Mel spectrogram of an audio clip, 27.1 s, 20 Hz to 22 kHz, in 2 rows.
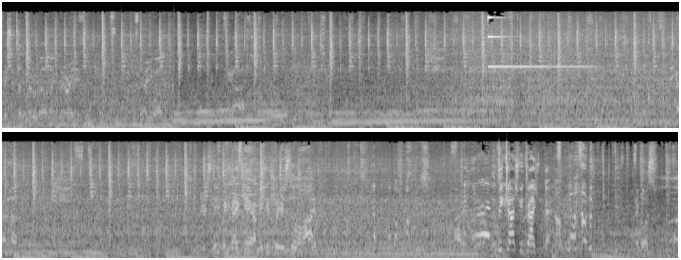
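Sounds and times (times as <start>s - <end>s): car engine accelerating: 0.0s - 27.0s.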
